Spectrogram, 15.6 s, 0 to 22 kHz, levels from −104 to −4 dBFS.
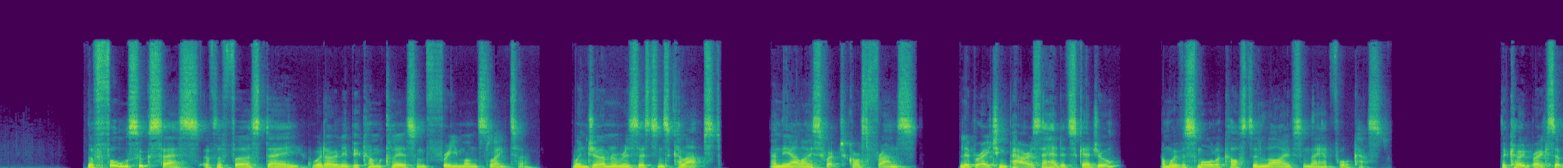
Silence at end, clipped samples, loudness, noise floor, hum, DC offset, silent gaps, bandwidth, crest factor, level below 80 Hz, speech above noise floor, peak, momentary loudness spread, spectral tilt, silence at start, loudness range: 0 s; under 0.1%; -16 LUFS; -58 dBFS; none; under 0.1%; 5.47-5.71 s, 7.27-7.69 s, 9.25-9.58 s, 11.26-11.60 s, 13.95-14.99 s; 17 kHz; 14 dB; -54 dBFS; 43 dB; -2 dBFS; 8 LU; -4.5 dB/octave; 0.85 s; 2 LU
